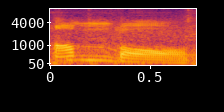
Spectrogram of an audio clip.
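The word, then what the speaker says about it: Humble: The kid from Umble, Texas. No hate. No H. They don't hate. No H. H is silent.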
